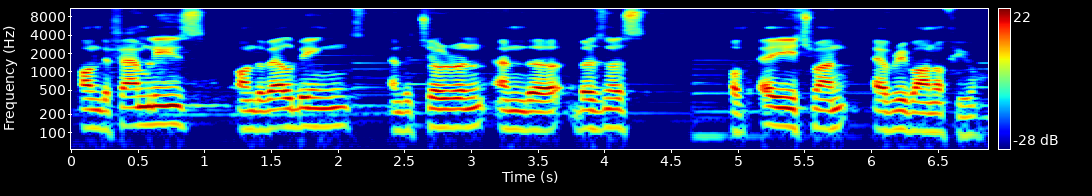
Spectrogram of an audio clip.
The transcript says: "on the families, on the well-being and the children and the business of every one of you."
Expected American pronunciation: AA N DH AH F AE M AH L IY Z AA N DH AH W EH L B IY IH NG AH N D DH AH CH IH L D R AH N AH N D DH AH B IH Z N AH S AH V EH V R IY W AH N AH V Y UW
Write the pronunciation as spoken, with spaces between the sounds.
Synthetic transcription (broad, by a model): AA N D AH F AE M AH L IY Z AA N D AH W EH L B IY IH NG AH N D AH CH IH L D R AH N AH N D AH B IH Z N AH S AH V EH V R IY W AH N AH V Y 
